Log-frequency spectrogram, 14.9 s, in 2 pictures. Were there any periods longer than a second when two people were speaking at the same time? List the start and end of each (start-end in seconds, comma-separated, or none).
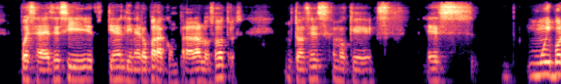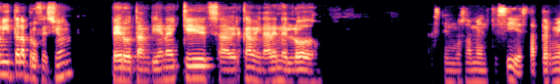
none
